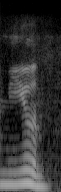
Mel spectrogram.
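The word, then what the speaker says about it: 니은: Ya sea que esté al principio, al medio o al final, va a sonar como una N. Así, así nada más. Entonces esta letra se llama niun.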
